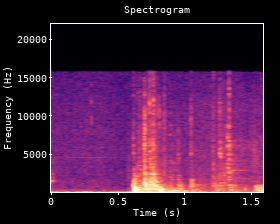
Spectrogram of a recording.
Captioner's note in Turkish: Kapı sesi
